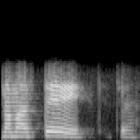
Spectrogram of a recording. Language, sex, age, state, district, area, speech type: Hindi, female, 30-45, Uttar Pradesh, Prayagraj, urban, conversation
